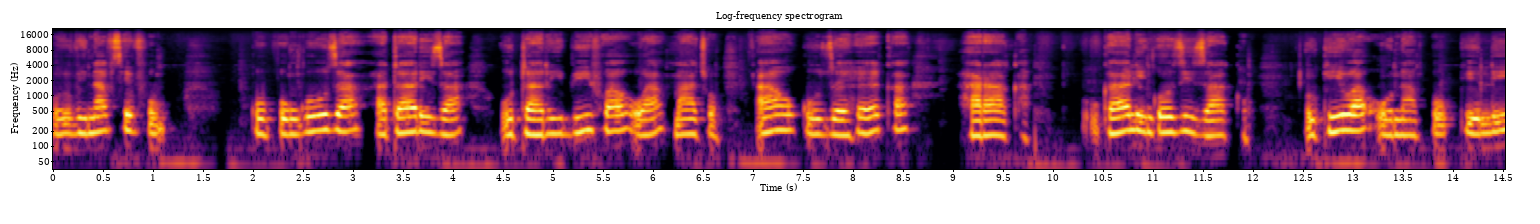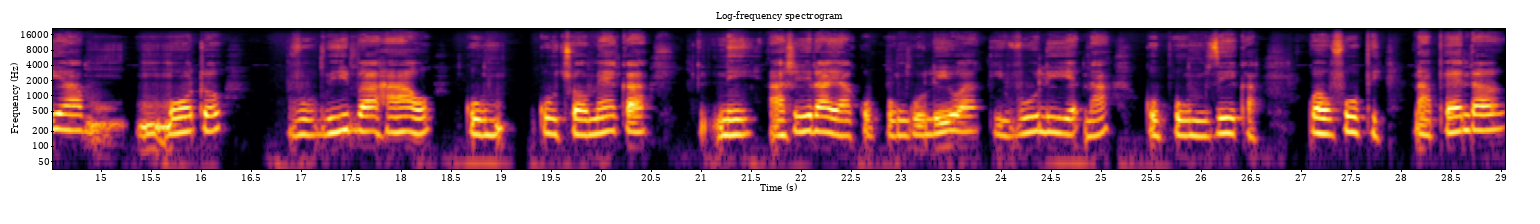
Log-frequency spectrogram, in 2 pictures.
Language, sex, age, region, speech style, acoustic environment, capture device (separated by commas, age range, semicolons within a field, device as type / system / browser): Swahili, female, 18-24, Kenya, nervous; focused, music, mobile / Linux / Chrome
